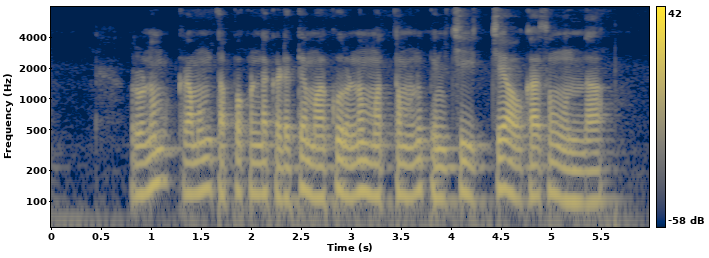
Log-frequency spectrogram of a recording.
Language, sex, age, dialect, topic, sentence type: Telugu, male, 18-24, Central/Coastal, banking, question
